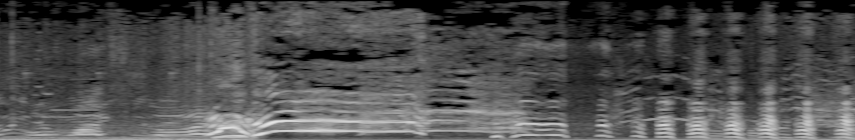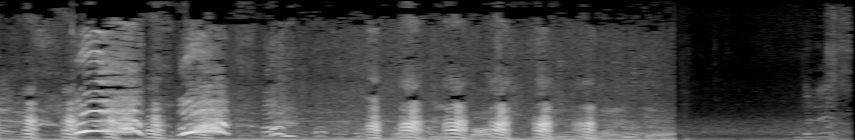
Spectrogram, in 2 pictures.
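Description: A young woman screams and laughs close by.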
